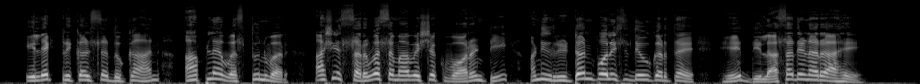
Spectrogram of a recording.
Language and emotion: Marathi, happy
